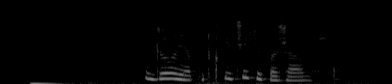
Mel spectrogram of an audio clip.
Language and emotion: Russian, sad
